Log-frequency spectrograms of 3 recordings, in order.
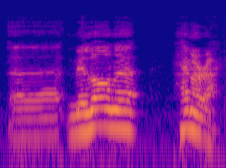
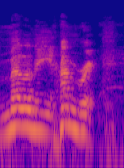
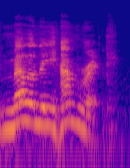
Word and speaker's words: Melanie Hamrick: mother of his last child, we're talking about Milana Hemerak. Incorrect. No! It is Melanie Hamrick. Well, come on! Oh, come on! Milana Hamrick.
